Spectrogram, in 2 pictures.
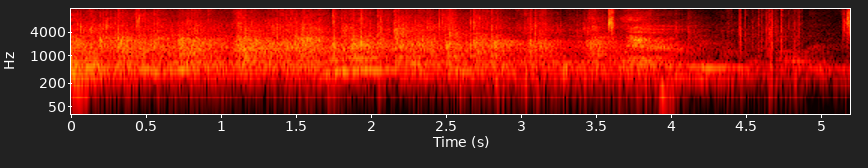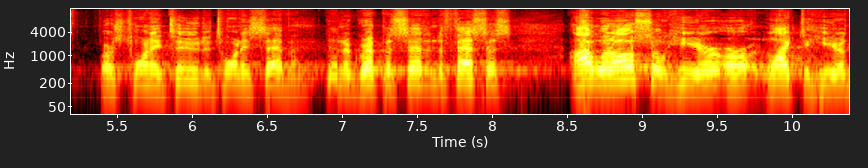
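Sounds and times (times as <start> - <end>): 
audience clapping hands: 0.0 - 4.6
speech: 5.4 - 10.3.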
